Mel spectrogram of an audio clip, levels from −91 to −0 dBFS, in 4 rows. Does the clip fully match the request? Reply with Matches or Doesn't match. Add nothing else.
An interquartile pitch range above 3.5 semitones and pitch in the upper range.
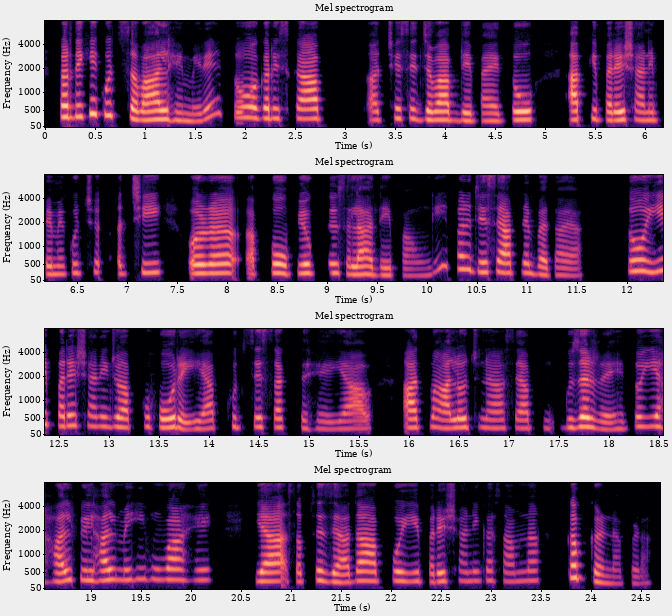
Doesn't match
